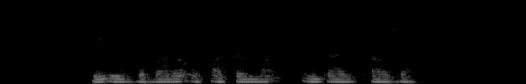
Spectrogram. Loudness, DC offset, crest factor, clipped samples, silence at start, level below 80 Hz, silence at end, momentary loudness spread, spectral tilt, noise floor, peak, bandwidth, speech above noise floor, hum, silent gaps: -47 LUFS; under 0.1%; 16 dB; under 0.1%; 0.9 s; -78 dBFS; 1.1 s; 8 LU; -10 dB/octave; -86 dBFS; -32 dBFS; 6.4 kHz; 41 dB; none; none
